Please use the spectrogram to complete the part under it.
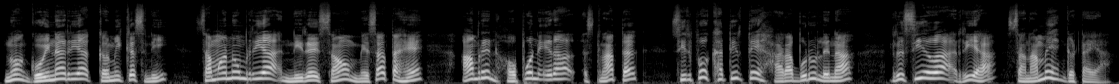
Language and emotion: Santali, happy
